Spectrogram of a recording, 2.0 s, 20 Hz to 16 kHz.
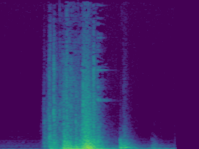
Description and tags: Door Open 1
Wooden Door Open Opening
door, opening, open, wooden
